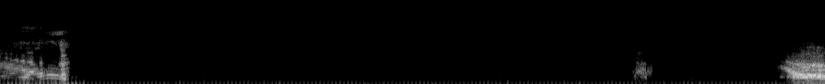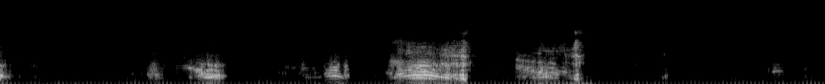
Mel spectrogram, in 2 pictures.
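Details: Carpathian red deer stag roaring during the autumn rut in Bucovina, Romania, 29 September 2022; loud harsh bursts with long silences between, a run of grunting roars clustered near the end, no other sounds.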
